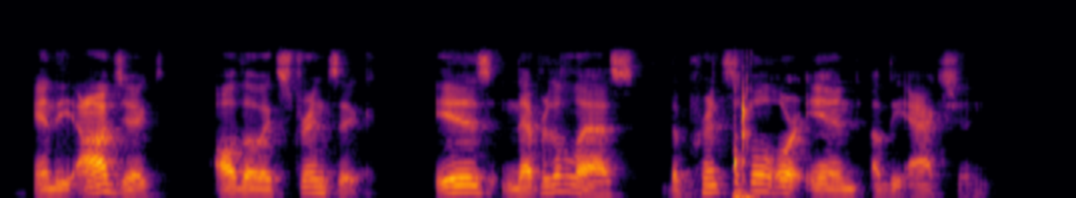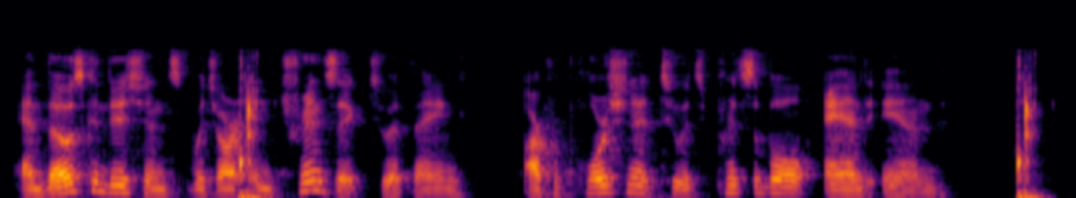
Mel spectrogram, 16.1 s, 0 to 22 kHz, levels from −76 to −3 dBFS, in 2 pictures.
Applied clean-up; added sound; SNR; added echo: classical method log-MMSE.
